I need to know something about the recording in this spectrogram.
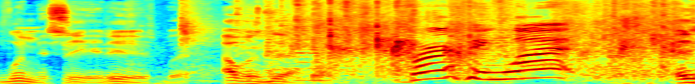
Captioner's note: audience applauds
